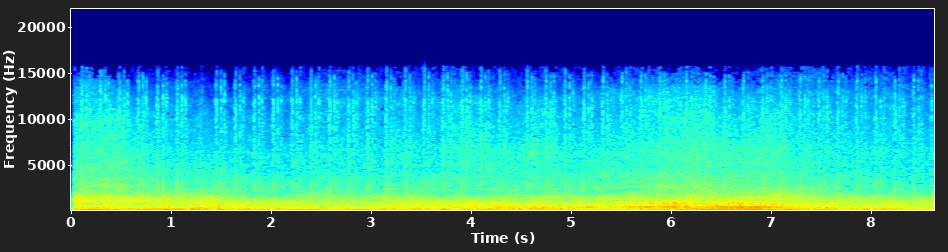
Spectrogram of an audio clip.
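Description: Road traffic on a city street: cars passing, a steady rumble of engines and tyres.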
